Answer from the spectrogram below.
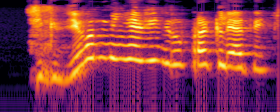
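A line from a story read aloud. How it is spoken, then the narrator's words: Grandmother giggling. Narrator (Russian): хихикнула бабушка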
